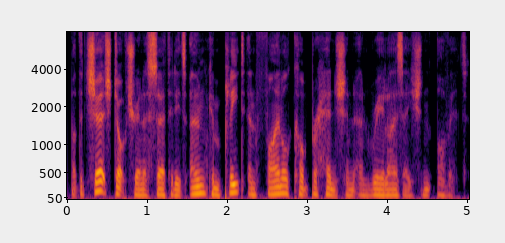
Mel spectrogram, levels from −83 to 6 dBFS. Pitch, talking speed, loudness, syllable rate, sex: 105 Hz, 180 wpm, -20 LUFS, 5.8 syllables/s, male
